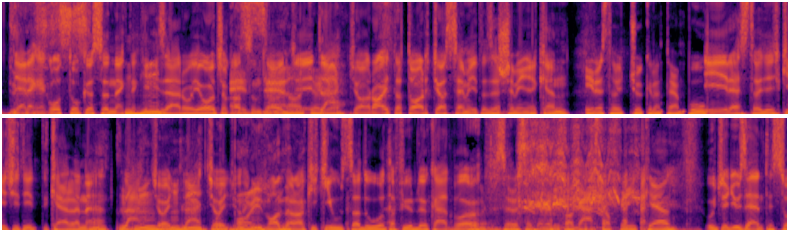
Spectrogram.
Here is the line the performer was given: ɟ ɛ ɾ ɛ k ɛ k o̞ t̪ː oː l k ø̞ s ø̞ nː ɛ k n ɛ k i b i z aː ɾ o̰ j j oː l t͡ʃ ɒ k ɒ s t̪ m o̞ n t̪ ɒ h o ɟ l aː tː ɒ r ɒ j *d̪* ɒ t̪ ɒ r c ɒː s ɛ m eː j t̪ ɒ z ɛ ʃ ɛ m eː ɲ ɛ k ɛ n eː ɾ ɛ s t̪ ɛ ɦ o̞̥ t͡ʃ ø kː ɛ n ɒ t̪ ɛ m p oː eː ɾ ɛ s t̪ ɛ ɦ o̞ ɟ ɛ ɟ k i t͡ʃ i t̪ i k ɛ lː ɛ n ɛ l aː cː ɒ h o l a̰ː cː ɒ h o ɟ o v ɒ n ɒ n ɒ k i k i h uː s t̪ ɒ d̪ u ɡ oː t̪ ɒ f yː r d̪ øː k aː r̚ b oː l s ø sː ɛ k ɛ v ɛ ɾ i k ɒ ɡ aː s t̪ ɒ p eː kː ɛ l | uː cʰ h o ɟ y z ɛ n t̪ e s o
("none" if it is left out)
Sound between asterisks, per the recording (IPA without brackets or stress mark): t̪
